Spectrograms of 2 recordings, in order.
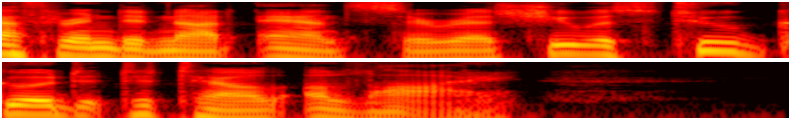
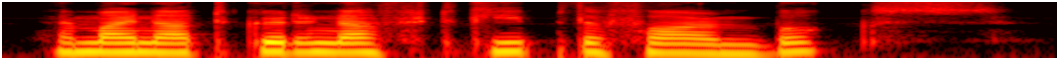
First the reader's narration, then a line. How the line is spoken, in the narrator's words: sighed Pitou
